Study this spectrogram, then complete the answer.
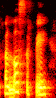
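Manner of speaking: ordinary delivery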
